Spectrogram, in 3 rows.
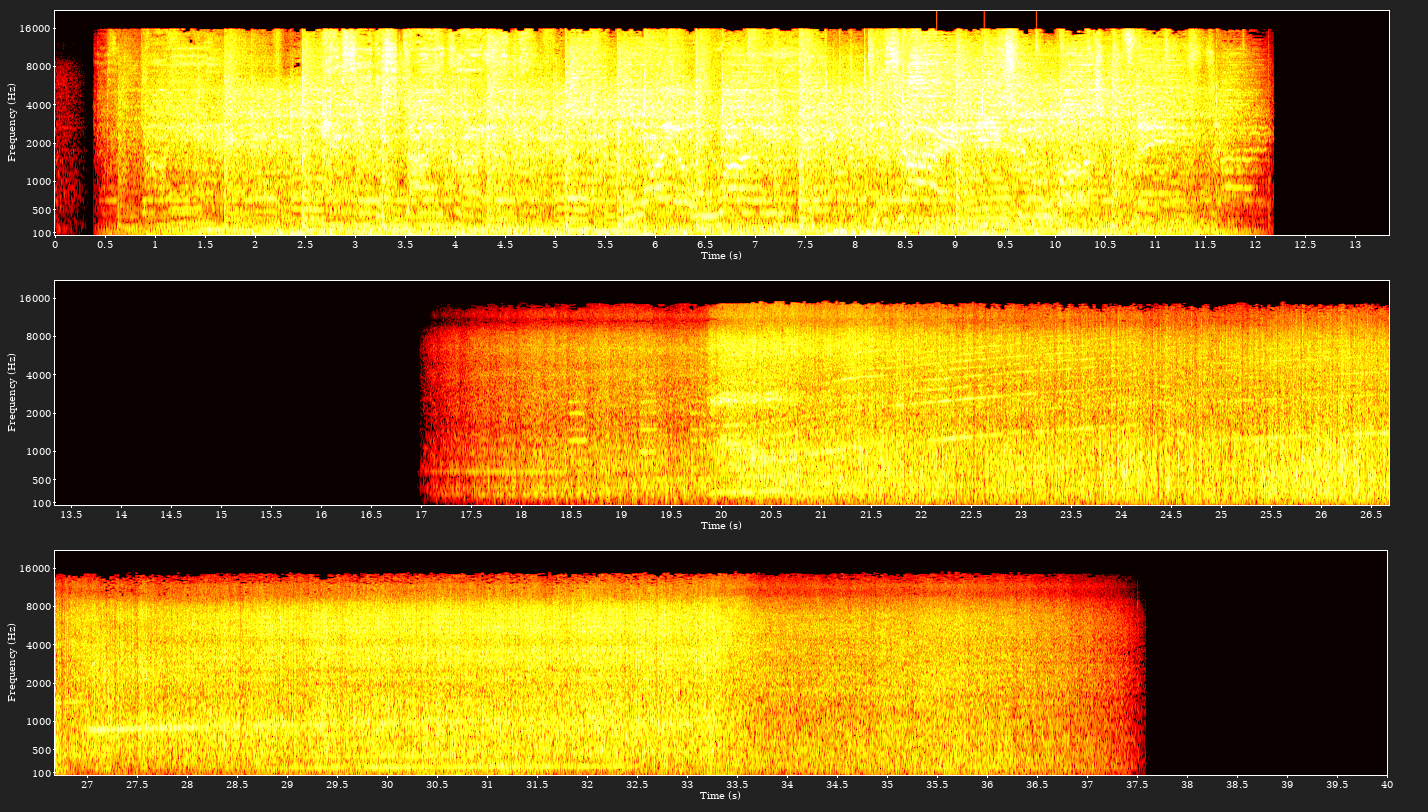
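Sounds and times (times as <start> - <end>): car engine revving: 0.6 - 11.6, 17.0 - 22.2, 25.9 - 33.8.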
